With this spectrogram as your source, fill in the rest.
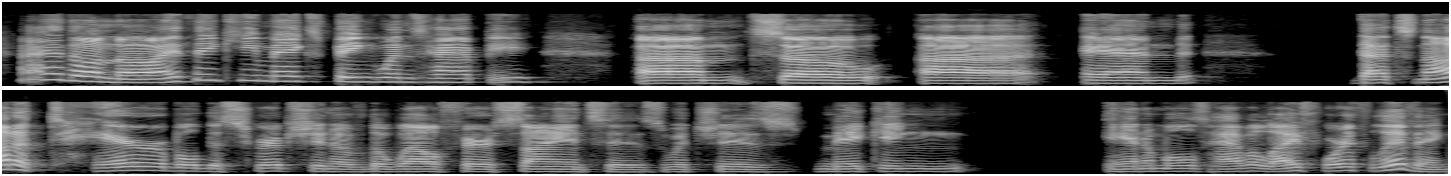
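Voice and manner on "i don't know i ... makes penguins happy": put-on, loud Cuban accent, pitched high. Describing what they do for a living, the speaker quotes mom in her loud Cuban accent. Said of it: "in her loud Cuban accent".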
